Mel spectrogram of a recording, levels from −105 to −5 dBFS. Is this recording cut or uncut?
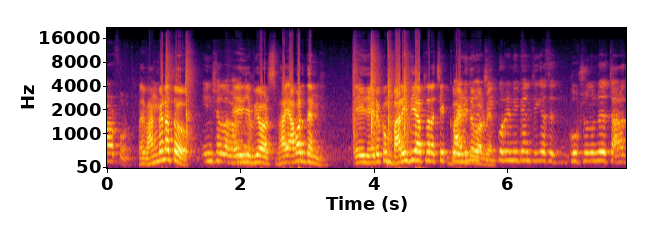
uncut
